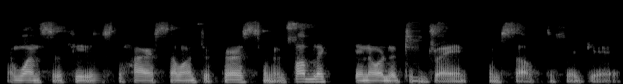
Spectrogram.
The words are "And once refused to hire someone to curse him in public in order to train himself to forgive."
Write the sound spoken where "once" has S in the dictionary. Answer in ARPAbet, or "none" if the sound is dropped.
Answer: S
